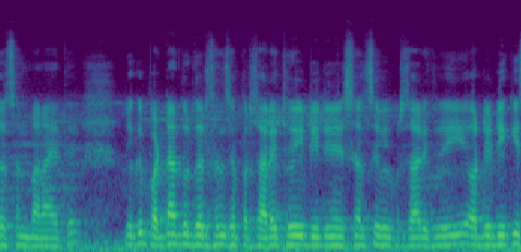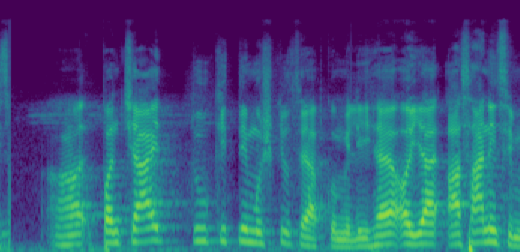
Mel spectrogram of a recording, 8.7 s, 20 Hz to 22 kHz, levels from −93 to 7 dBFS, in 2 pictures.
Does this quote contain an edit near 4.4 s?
yes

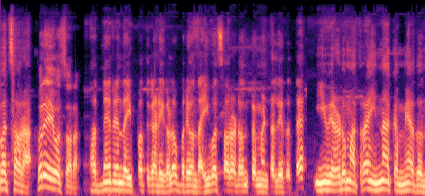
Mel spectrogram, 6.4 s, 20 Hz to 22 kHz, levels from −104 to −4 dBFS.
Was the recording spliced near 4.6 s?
yes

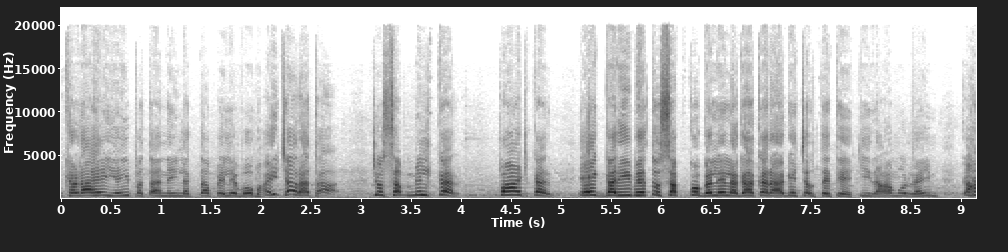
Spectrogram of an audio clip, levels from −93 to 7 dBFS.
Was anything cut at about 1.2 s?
no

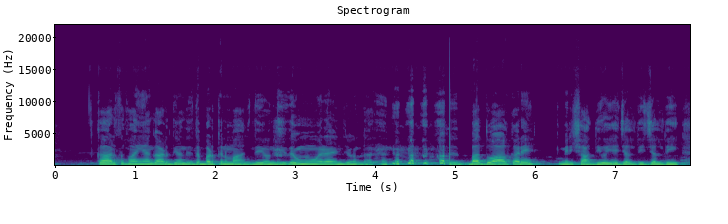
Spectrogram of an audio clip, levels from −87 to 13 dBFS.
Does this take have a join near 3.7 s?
no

